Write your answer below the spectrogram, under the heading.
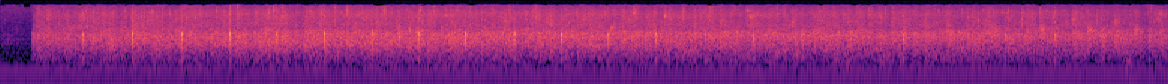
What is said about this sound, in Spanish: No, no es casualidad que el aplauso haya salido de los intendentes, porque esto es simplemente escucharlos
